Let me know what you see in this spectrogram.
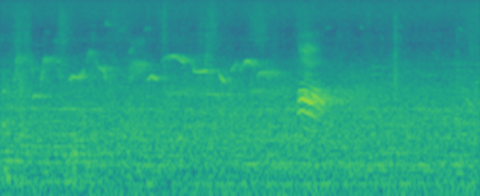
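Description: Birds calling: a string of short, high chirping notes through the first three seconds, then one louder, lower call about four seconds in.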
